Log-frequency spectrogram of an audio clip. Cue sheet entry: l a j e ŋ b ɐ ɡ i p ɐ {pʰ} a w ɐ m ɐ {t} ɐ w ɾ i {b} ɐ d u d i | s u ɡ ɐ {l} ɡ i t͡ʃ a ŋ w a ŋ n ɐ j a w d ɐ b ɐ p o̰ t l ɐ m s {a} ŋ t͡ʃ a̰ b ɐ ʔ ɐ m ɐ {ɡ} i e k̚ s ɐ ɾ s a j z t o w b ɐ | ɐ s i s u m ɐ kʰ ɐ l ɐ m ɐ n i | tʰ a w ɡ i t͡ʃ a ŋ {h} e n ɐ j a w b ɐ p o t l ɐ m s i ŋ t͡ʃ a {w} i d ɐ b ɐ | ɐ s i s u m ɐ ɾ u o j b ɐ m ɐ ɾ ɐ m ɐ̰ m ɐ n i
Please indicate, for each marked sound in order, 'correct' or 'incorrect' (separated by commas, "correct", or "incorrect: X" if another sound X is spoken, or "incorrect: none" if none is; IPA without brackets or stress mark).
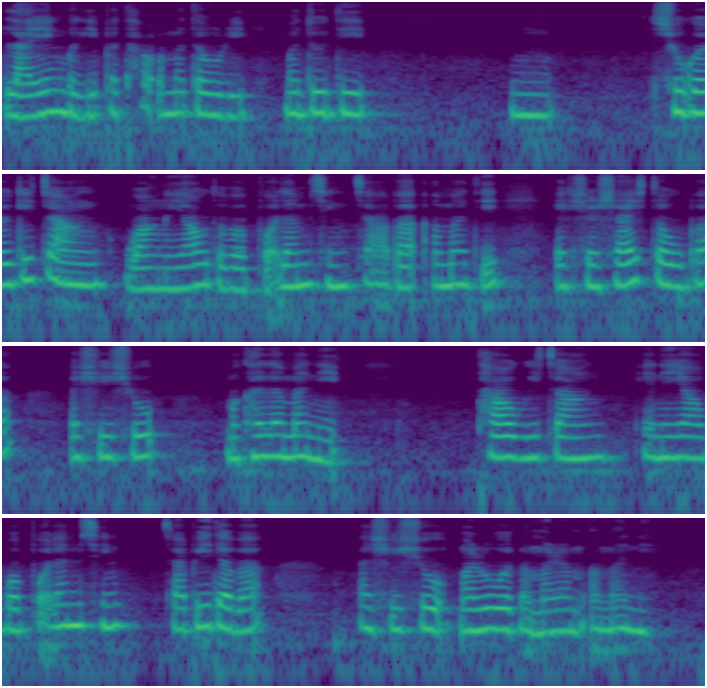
incorrect: tʰ, correct, incorrect: m, incorrect: ɾ, incorrect: i, incorrect: d, correct, incorrect: b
